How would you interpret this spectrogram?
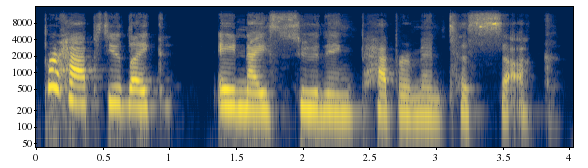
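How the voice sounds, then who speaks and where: A woman's voice: mid-range voice, lively intonation, unhurried, fairly bright tone, no echo, studio quality. A woman voicing a kind, helpful little girl in a storybook, speaking sympathetically. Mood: sympathetic. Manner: sympathetic, offering help in rhyme.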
